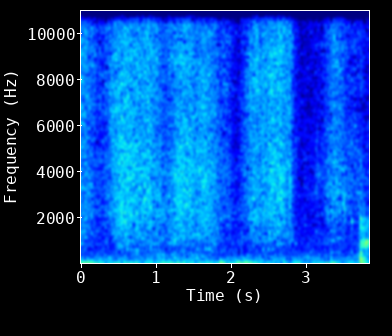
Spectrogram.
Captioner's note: staticky shuffling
